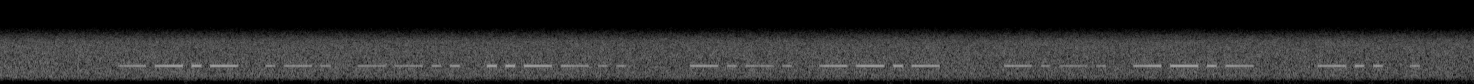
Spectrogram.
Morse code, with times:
1.2-6.3 QRZ?
6.9-9.4 CQ
10.0-12.5 CQ
13.2-14.2 DE

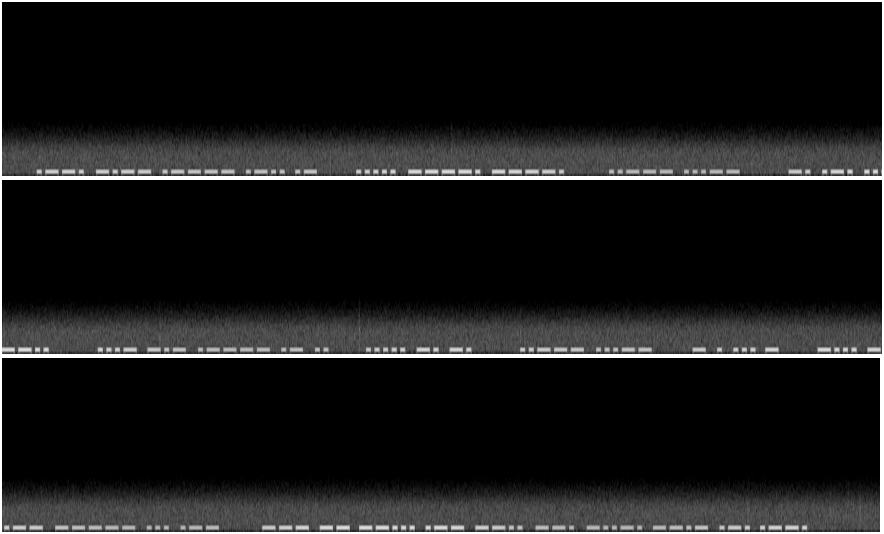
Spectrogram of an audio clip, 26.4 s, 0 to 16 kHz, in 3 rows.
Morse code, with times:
0.3-3.1 PY1LA
3.5-5.6 599
6.1-7.4 23
7.9-9.3 NR?
9.8-12.1 VK1AI
12.4-13.5 5NN
14.0-15.3 23
15.7-16.6 TEST
17.0-19.8 BY0SW
20.2-25.6 OM7WZG/QRP

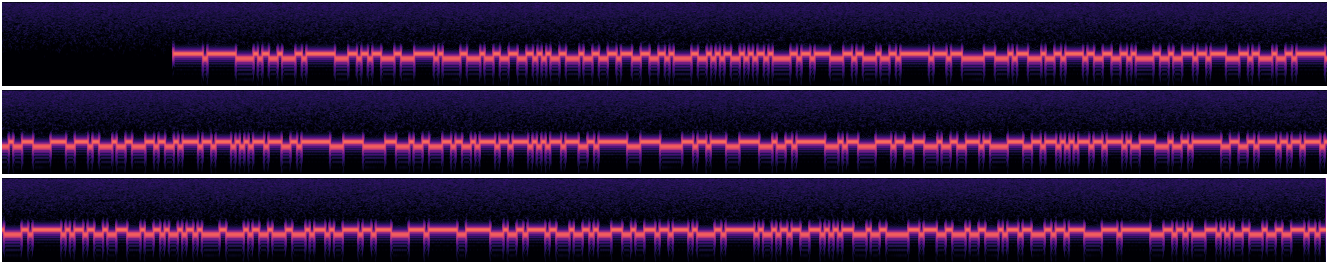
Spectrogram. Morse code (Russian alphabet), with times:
none

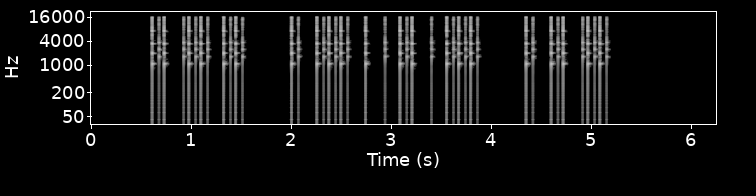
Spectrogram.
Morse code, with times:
0.6-1.5 LI
2.0-3.9 ESTAS
4.4-5.2 EL

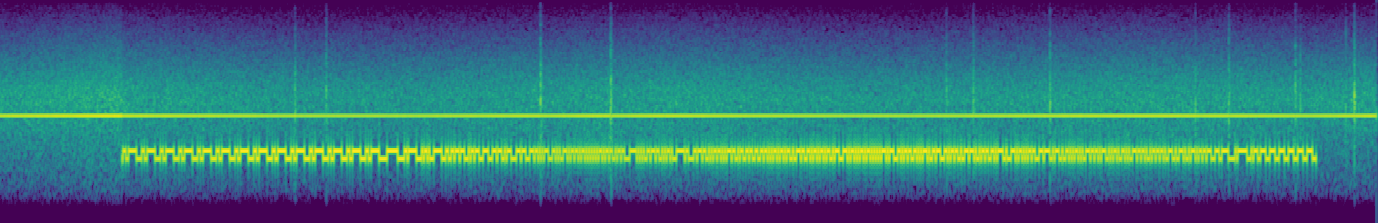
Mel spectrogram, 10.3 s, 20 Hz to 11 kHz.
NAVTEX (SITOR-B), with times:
3.3-4.2 ZCZC
4.0-5.0 PE48
5.0-6.3 FIRING
6.1-7.5 EXERCISE
7.4-8.1 23
7.9-8.8 2300
8.6-9.5 UTC

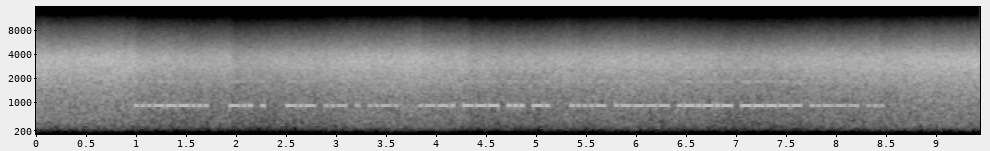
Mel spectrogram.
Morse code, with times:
1.0-1.7 <SOS>
1.9-2.3 DE
2.5-3.6 KUEF
3.8-5.1 POSN
5.3-8.5 41.02S

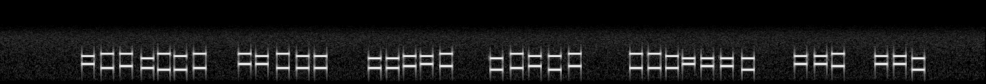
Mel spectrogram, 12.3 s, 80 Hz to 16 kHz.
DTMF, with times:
1.0-2.6 0694326
3.0-4.1 #0655
4.6-5.7 44809
6.1-7.3 16829
7.9-9.4 665*771
9.9-10.6 009
11.0-11.6 001

